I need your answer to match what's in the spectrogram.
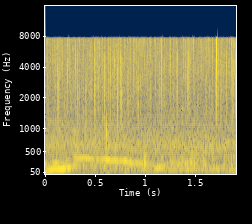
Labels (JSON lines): {"label": "biophony", "recorder": "SoundTrap 300"}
